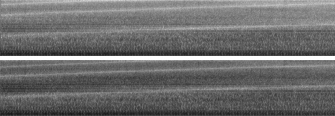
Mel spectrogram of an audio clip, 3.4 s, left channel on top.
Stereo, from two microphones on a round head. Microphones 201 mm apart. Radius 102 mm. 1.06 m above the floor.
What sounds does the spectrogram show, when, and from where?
0.0 s a lawn mower: 75° right (ahead or behind); by 3.4 s 85° right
